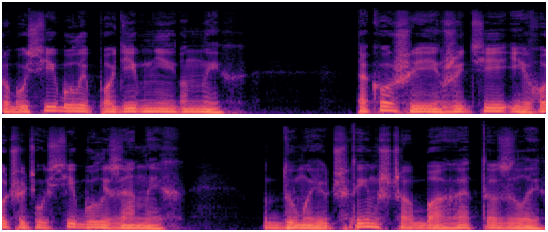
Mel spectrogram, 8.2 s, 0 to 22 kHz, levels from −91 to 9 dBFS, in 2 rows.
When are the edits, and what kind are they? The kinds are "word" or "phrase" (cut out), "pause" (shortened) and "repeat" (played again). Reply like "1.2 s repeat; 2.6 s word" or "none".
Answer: 1.3 s word; 3.3 s word; 4.0 s word; 4.3 s word; 4.8 s word; 6.7 s word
